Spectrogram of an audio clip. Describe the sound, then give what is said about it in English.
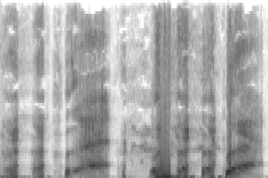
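A person vocally imitates a dog at a job site hacking and coughing until it gags: a rapid string of harsh, throaty coughs and retching bursts, loud, with no words spoken. “This dog was making the worst fucking noises. It was just like hacking and coughing, and it kept coughing until it gagged.”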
